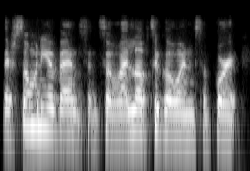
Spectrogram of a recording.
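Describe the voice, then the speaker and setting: A woman's voice: fairly low pitch, steady tone, quick pace, a bit bright, no room sound. A woman, an associate director giving an upbeat, friendly webinar presentation over a video call, with frequent "um"s. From Bronx, New York. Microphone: laptop mic on video call. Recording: dull, dry video call audio.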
